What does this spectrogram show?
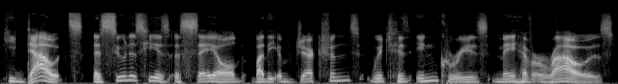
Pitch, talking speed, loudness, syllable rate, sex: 130 Hz, 165 wpm, -21 LUFS, 4.3 syllables/s, male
